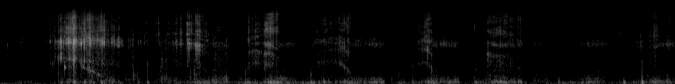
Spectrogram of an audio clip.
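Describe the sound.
Faint, crisp crunching as pickle-flavored pork rinds with vinegar, dill and a bit of heat are bitten and chewed, with many irregular crackling bites and chews in a row and no talk.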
